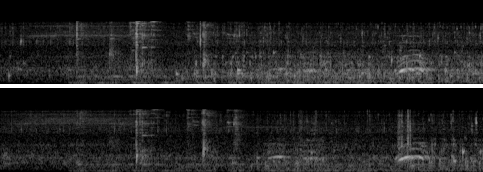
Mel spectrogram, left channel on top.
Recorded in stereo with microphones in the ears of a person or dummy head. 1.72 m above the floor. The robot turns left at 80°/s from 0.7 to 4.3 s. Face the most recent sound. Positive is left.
turn(degrees=75)  # may be behind; listen again after turning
